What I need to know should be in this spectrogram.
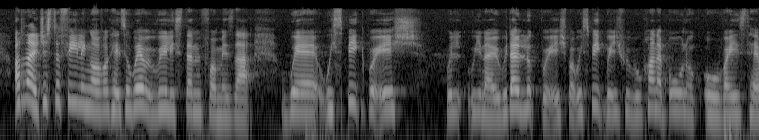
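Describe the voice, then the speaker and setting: A woman with an East London accent speaks at a fairly quick pace, her fairly high voice full of lively intonation. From East London, England. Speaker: comedian and podcaster. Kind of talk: casual interview chat. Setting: host's kitchen.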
